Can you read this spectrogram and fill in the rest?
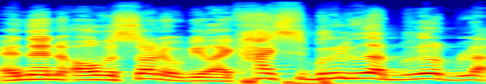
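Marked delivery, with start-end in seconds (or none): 1.2-2.4 high, jumbled gibberish breaking off mid-word. Imitating a news reporter having a stroke during a report: weird gibberish speech. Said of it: "this weird gibberish".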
